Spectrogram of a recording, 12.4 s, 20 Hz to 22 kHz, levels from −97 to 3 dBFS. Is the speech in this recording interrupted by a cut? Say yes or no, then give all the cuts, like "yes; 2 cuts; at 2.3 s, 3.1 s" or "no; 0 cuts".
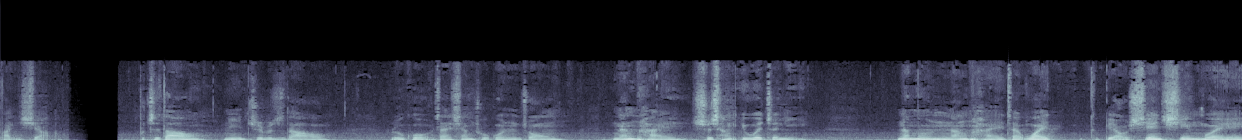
yes; 1 cut; at 1.4 s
